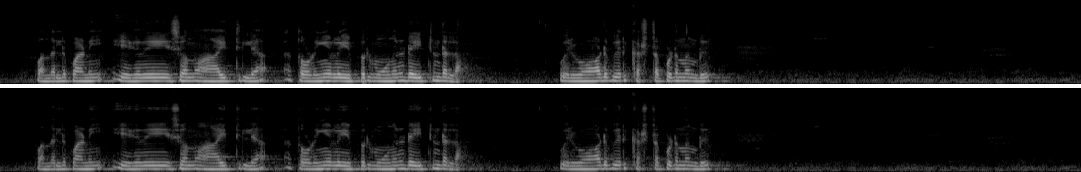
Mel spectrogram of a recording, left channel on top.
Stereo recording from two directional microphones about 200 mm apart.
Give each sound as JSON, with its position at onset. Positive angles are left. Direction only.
{"t": 0.3, "sound": "speech", "side_deg": 10}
